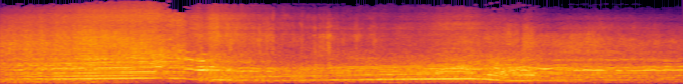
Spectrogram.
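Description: Fiat Seicento rally car's small four-cylinder engine held at high revs as the car passes. The pitch falls sharply about three seconds in, with a short loud burst, then climbs steadily and falls again a little past the middle.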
